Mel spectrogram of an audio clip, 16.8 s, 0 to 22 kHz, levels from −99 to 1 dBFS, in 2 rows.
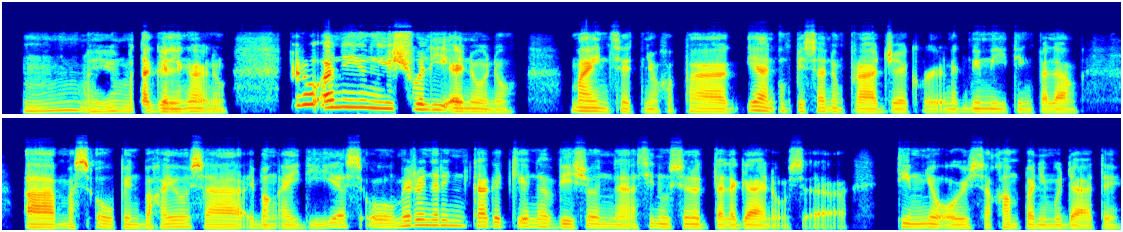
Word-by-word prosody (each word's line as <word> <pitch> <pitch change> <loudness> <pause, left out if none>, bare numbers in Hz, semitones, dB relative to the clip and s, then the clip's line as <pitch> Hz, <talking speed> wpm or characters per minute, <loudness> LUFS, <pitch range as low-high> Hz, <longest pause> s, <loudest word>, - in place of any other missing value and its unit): Hmm, 135 +5 -8
ayun, 115 +3 -7
matagal 110 -3 +4
nga, 115 +1 +2
'no? - - -6 0.5
Pero 355 +3 +5
ano 250 +2 +9
yung 255 -2 +3
usually 190 -5 +4
ano, 105 -3 +3
'no, 90 0 -7 0.4
mindset 115 -4 +2
niyo 95 -1 -8
kapag, 105 -2 0
yan, 135 -4 +3
umpisa 120 -1 -3
ng 115 -3 -5
project 100 -2 0
or - - -6
nagme-meeting 100 -1 -7
pa 90 - -3
lang. 95 -1 -2 0.5
Ah, 110 -1 +5
mas 110 +2 +5
open 110 -2 -5
ba 105 - -4
kayo 120 +2 -1
sa 100 -2 +3
ibang 105 -1 -5
ideas, 100 +6 -3
o 125 -1 -5
mayro'n 180 +5 +1
na 185 - 0
rin 180 -2 -5
kaagad 150 -3 0
kayo 135 -1 -5
na-vision 115 -2 -2
na, 100 -2 -2
sinusunod 115 -3 -3
talaga, 100 0 +1
'no, - - -10
sa - - -6 0.4
team 120 -3 -3
niyo 120 -1 -2
or 105 0 -3
sa - - -3
company 105 -2 -4
mo 100 - -8
dati? 95 0 -4
110 Hz, 175 wpm, -24 LUFS, 100-125 Hz, 0.5 s, ano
